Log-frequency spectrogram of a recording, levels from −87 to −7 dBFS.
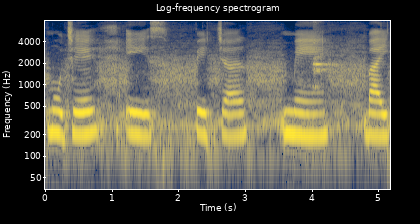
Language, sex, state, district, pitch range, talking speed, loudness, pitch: Hindi, female, Madhya Pradesh, Dhar, 200-245 Hz, 70 wpm, -15 LUFS, 210 Hz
